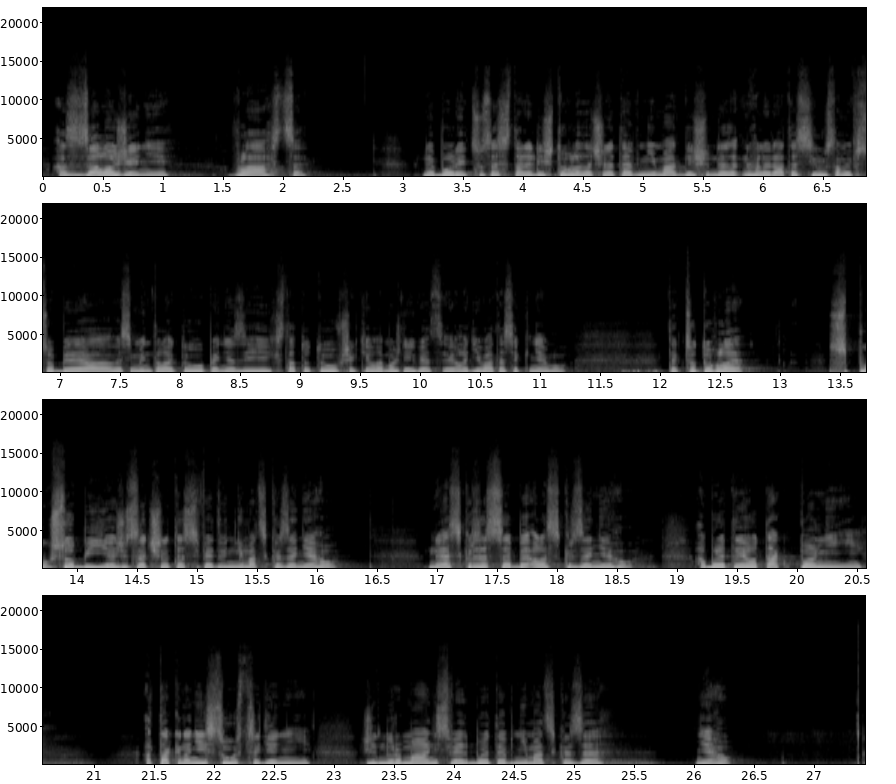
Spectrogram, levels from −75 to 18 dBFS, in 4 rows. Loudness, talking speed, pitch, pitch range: -21 LUFS, 150 wpm, 185 Hz, 160-215 Hz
